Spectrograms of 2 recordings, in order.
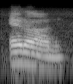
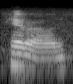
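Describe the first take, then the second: First: The name starts directly with a vowel sound. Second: The name starts with a breathy h sound. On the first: The speaker calls it right. "you don't pronounce the H in Spanish name, so it's Eran" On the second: The speaker calls it wrong. "not Heran"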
